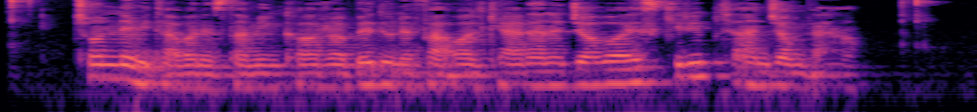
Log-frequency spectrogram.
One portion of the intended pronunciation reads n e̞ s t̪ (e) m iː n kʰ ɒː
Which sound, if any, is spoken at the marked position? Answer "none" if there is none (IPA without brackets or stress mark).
æ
